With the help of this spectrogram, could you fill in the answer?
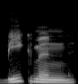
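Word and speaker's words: Beekman 1802: Anyway, uh, so now you guys have created I'm looking at your website, Beakman 1802. Am I pronouncing that right?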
